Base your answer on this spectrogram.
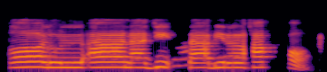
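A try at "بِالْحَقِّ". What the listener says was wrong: Bil haqqo. Jadi jangan terlalu lama. Ya, ketika memberikan sifat qalqalahnya jangan tunggu terlalu lama ya. Bil haqqo. Bil haqqo.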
